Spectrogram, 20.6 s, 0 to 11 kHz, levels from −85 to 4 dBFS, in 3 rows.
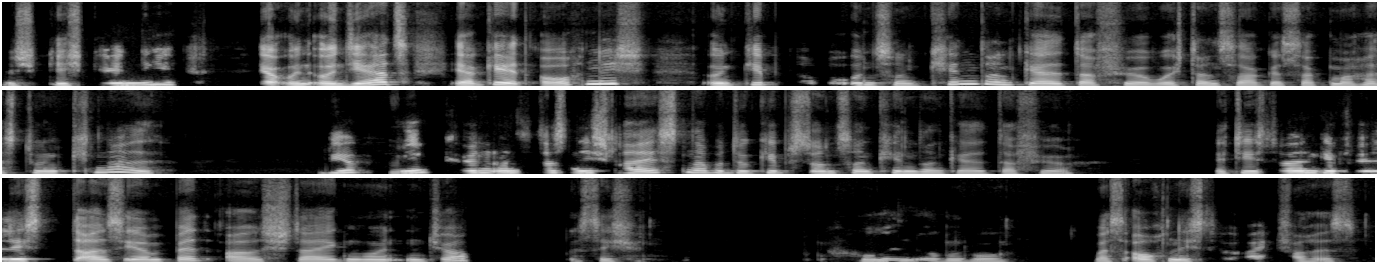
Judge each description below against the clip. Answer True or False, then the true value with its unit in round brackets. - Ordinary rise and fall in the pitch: True (4.5 semitones)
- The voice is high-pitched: True (205 Hz)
